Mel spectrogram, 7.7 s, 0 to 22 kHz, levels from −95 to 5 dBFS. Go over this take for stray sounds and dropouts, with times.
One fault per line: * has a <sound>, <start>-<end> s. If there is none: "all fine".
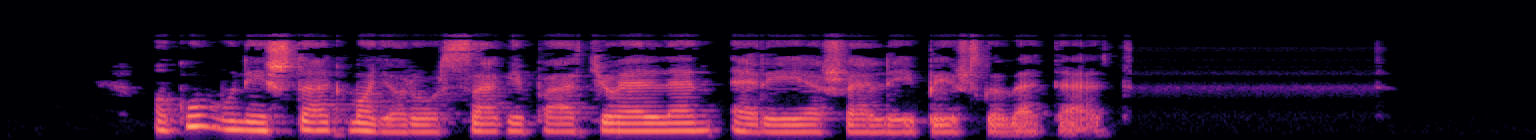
all fine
